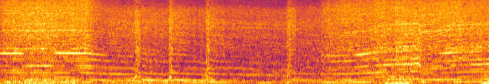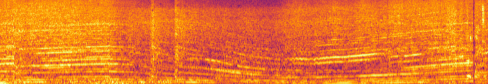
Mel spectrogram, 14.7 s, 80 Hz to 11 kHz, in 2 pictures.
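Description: Racing car engine screaming at high speed in a racing video game career mode, near 200 mph, a continuous loud whine with rising and falling pitch sweeps through gear changes, heard alone.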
